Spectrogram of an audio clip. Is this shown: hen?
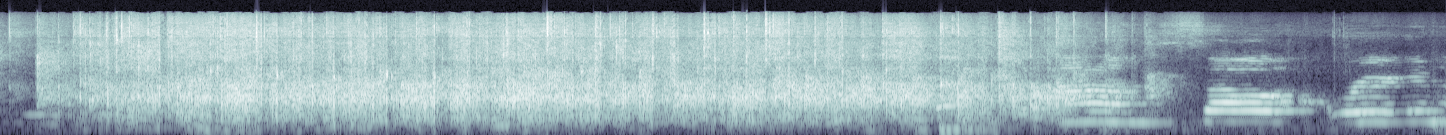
no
